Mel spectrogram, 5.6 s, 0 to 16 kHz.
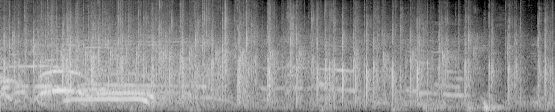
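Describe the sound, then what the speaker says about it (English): Party crowd clapping for the trivia hosts at a 60th birthday show, a sustained burst of applause with whoops and voices mixed in, loud at first then thinning into scattered claps. "Give a big round of applause for them."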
